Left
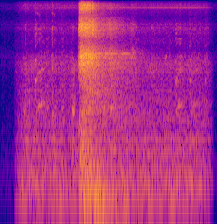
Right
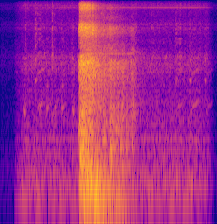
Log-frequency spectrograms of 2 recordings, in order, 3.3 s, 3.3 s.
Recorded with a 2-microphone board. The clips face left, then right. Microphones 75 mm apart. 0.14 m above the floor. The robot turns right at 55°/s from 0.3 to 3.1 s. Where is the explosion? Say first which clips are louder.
Right 5 dB; 130° right, 0.7 m; by 2.1 s 80° right, 0.7 m.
